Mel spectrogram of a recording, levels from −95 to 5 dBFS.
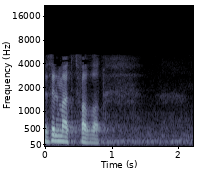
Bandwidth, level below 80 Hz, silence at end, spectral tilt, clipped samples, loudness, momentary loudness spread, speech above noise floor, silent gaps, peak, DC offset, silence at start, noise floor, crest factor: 5.4 kHz; -66 dBFS; 0.25 s; -11 dB/octave; under 0.1%; -30 LUFS; 25 LU; 25 dB; none; -12 dBFS; under 0.1%; 0 s; -54 dBFS; 20 dB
